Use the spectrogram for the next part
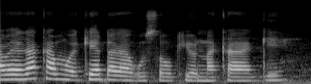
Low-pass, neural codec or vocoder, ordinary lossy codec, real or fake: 19.8 kHz; codec, 44.1 kHz, 7.8 kbps, DAC; none; fake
